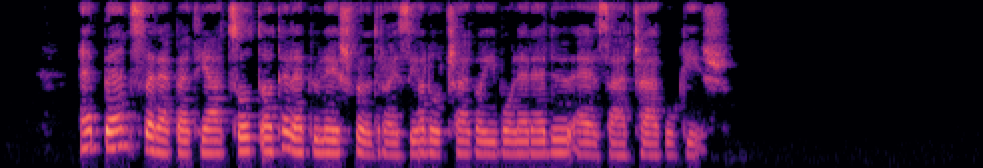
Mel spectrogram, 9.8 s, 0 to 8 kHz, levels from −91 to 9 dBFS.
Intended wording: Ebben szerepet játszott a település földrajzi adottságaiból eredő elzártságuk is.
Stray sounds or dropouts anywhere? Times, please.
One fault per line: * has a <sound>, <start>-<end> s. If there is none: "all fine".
all fine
